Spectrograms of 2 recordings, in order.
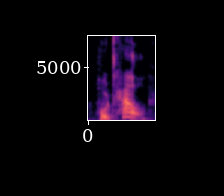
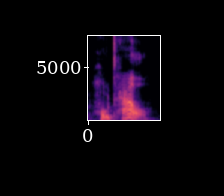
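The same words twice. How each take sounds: First: The stress is on the second syllable. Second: The stress is on the second syllable.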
